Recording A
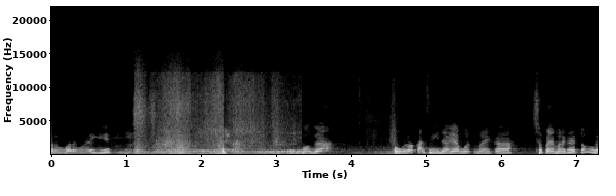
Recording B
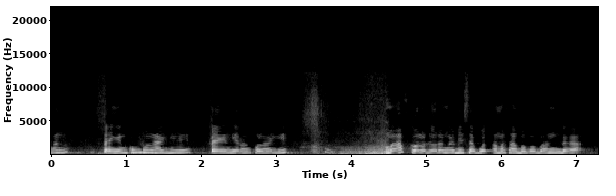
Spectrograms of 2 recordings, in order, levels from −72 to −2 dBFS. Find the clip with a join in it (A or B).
A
